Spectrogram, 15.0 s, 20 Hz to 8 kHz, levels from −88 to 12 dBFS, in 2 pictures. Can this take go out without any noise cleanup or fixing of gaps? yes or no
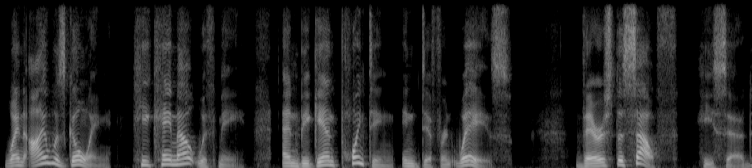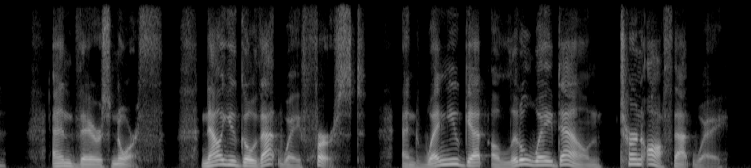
yes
